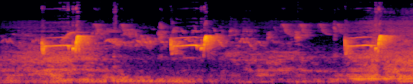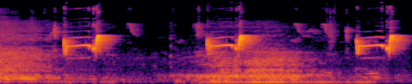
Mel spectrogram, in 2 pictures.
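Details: Bar-winged prinia in full song, kept as master material for songbird training: six loud buzzy phrases, each a flat trill with a rising flourish, repeated at an uneven pace over a low background rumble.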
